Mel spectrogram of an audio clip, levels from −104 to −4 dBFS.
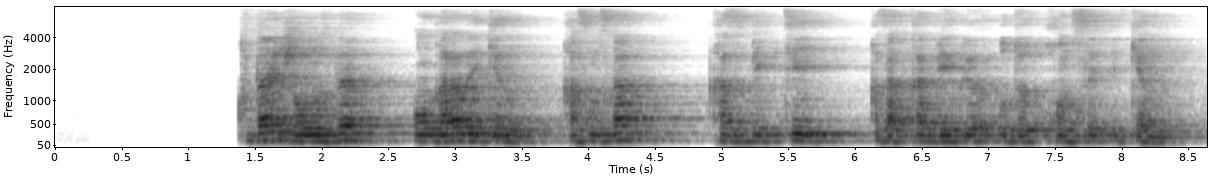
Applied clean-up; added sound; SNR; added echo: none; none; none; reverberation time 0.9 s.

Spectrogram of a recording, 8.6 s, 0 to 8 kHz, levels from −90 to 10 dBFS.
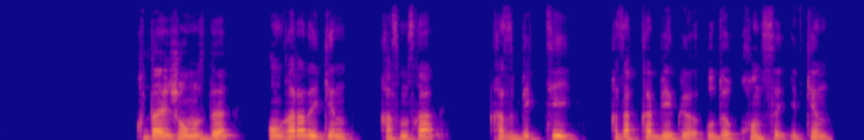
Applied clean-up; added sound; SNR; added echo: none; none; none; none.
